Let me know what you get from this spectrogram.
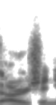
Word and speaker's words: Arjun: Yes, my name is Arjun.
